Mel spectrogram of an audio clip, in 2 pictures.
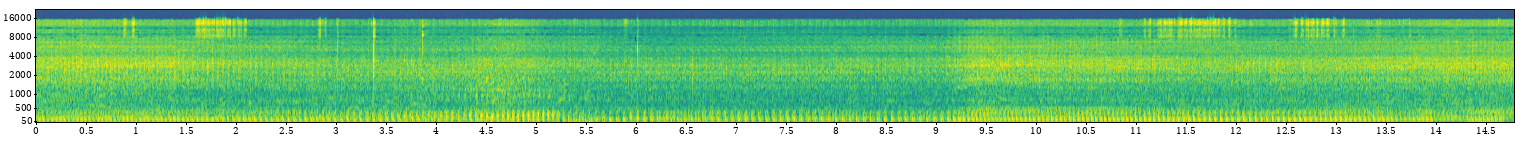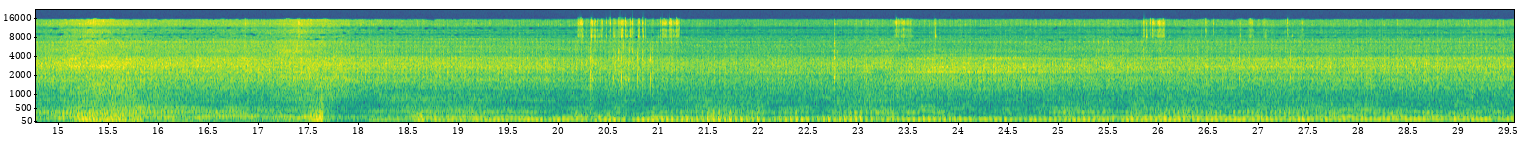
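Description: Small vehicle engine running steadily while travelling along a road, with road and wind noise. The engine note drops away for a few seconds around the middle, then picks up again.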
